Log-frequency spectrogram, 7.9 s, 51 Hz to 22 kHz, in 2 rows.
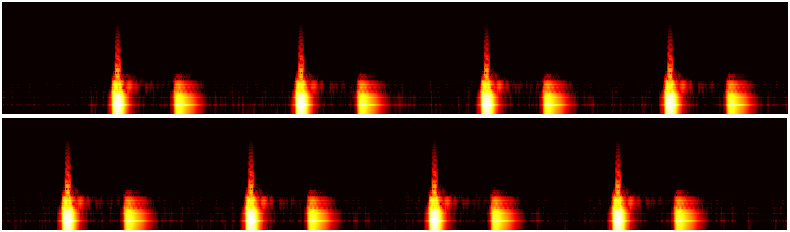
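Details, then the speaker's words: Regular lub-dub heartbeat at about 65 beats a minute with crisp single first and second sounds, an educational demonstration of normal heart sounds: normal S1 and S2. "in terms of the audio quality the S1 sound is often described as a love sound while the S2 sounds more like a dub and we can have a listen to see how this would sound in a normal"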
